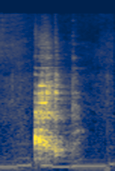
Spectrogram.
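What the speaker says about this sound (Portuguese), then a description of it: "Logo em seguida eu coloco a cebola e continuo mexendo." Onion being stirred in a pan, a single short burst of scraping and light sizzle rising over a low steady hum, then fading back to quiet background.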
